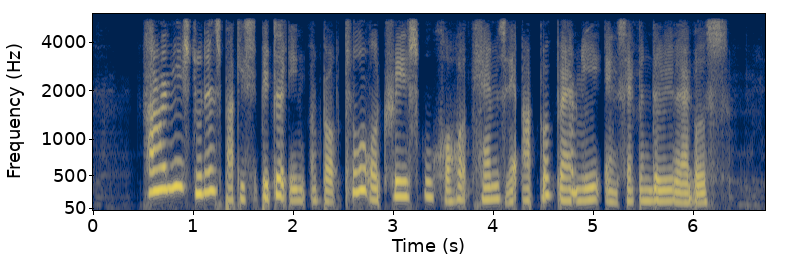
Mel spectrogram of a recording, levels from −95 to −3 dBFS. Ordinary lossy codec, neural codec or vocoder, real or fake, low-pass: none; codec, 16 kHz in and 24 kHz out, 0.6 kbps, FireRedTTS-2 codec; fake; 5.4 kHz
